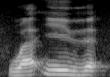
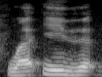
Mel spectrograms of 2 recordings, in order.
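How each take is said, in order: First: The final dh ends with a bouncing echo. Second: The same.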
